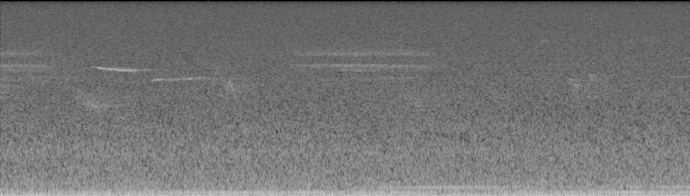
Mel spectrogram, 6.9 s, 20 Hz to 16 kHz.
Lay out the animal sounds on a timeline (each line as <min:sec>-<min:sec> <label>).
0:00.0-0:00.5 Dark-eyed Junco (Junco hyemalis)
0:00.0-0:06.9 Red-eyed Vireo (Vireo olivaceus)
0:00.9-0:02.2 Black-capped Chickadee (Poecile atricapillus)
0:02.8-0:04.4 Dark-eyed Junco (Junco hyemalis)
